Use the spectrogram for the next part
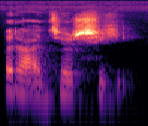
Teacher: राज धन ऋषि, राजर्षि। राज में अ है और ऋषि में री है तो अ और री दोनों मिलकर अर बनाते हैं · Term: गुण संधि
